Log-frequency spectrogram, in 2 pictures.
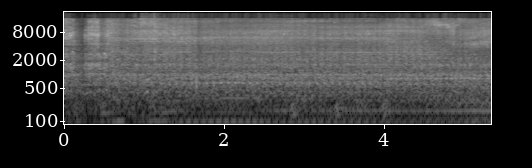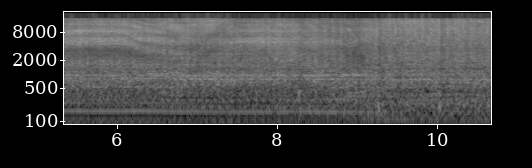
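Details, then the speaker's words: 1972 Pontiac LeMans barn find with 4-barrel carburetor, first running after about 20 years: slow, uneven idle barely hanging on with loose lumpy beat under heavy hiss; needs to idle up a hair, idle speed too low. "It's like I need it to idle up just a hair."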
